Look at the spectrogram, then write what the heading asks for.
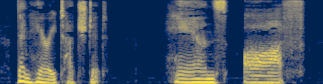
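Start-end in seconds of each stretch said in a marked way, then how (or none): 2.0-3.8 muttering, much lower pitch. The narrator speaks to Harry, who touched the cape, muttering. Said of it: "I muttered".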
